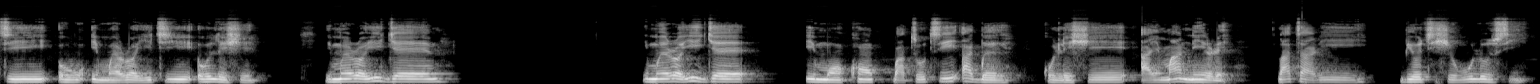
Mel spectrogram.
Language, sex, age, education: Yoruba, male, 15-29, tertiary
